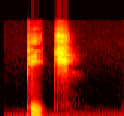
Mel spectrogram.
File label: "peach", English, voice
